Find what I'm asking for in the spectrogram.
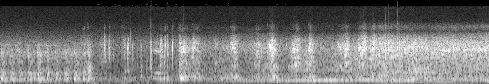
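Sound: car engine cranking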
